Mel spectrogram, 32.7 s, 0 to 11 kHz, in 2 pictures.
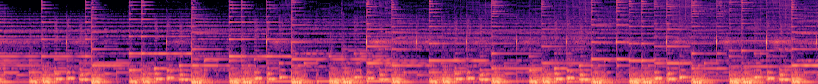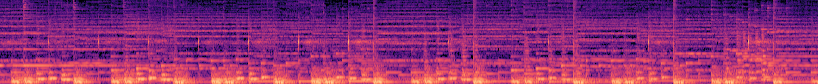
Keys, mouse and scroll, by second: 0.3 r, 4.2-4.6 scroll down 1, 4.6 Tab, 5.6 click, 6.6-7.4 scroll down 2, 7.4-9.0 scroll down 1, 9.0 scroll down 1, 9.2 click, 12.5 s, 14.1 s, 17.4 r, 31.3 click.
